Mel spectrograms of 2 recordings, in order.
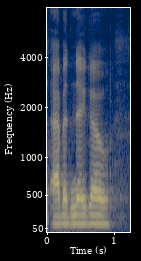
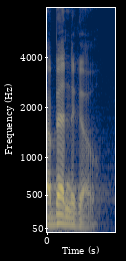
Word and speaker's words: Abednego: And they changed his name to it can either be pronounced Abednego or Abednego.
